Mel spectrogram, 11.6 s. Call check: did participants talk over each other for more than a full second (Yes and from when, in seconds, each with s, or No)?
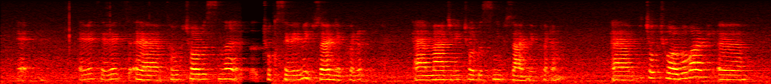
No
